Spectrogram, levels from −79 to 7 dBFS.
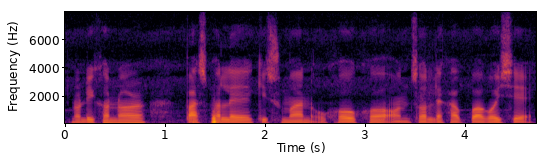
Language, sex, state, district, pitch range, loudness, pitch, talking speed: Assamese, male, Assam, Hailakandi, 105-115 Hz, -25 LUFS, 110 Hz, 115 wpm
